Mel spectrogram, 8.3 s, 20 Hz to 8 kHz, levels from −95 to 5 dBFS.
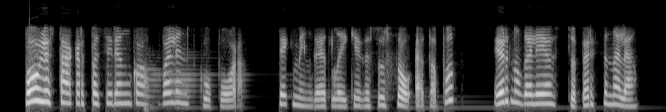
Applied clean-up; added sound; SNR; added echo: neural mask model DeepFilterNet 3.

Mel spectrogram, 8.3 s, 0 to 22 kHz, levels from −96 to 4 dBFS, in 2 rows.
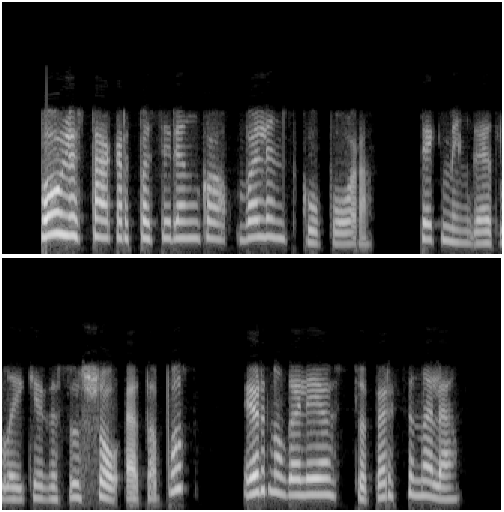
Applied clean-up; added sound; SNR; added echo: none; none; none; none.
